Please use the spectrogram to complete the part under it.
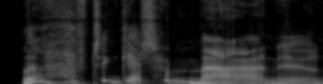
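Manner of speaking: put-on old Australian woman's accent, high, sing-song. Quoting what the other speaker often says, in their grandmother's australian accent. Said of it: "in your grandmother's Australian accent".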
